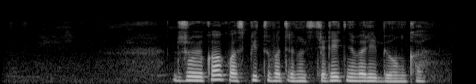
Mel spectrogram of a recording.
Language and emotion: Russian, neutral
